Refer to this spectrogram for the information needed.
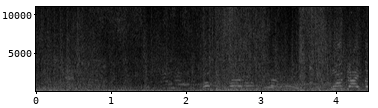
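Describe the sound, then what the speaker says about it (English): Gunfire trades back and forth between police and escapees in the Marvel's Spider-Man: Miles Morales video game, with steady rattling shots mixed into dense game noise and voices throughout. "Police and escapees are shooting it out."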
